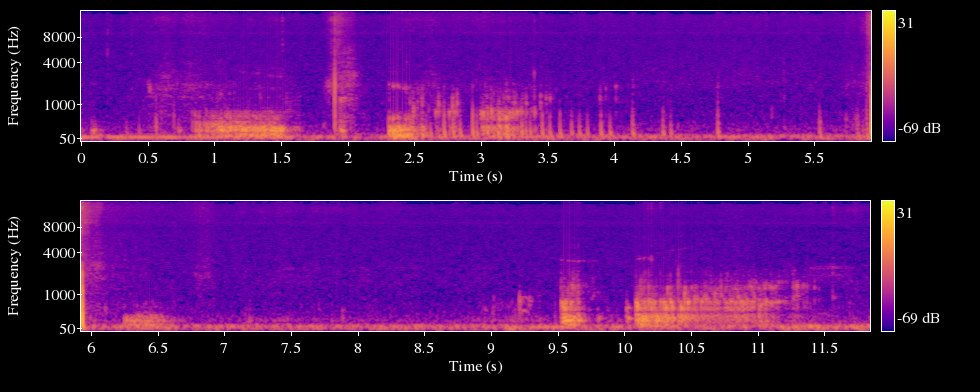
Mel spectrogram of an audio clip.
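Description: Low, drawn-out gurgling rumbles come and go in a quiet room. Ordinary stomach growling from gut movement.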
